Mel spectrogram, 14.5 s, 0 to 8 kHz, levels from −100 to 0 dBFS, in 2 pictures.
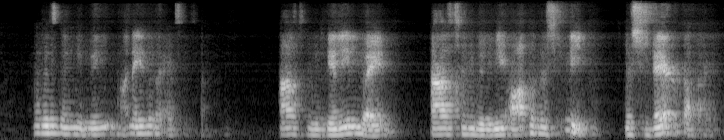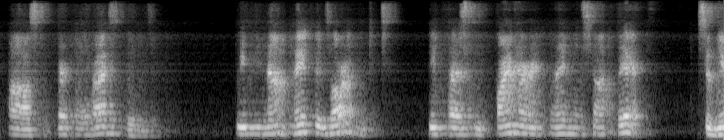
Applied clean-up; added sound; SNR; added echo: neural mask model DeepFilterNet 3.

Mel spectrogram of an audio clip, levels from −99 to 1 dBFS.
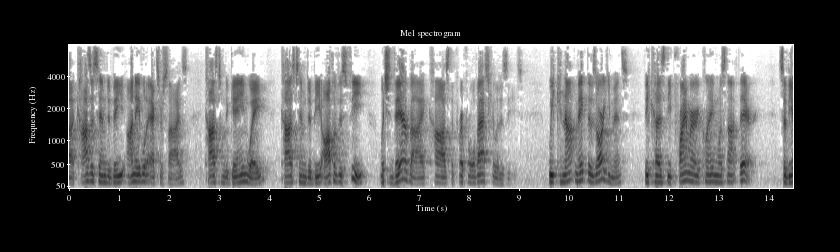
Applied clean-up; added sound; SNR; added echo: none; none; none; none.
